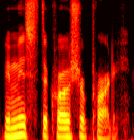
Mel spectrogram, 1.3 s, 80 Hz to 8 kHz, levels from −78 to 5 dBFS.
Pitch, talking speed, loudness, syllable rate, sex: 125 Hz, 225 wpm, -18 LUFS, 6.3 syllables/s, male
